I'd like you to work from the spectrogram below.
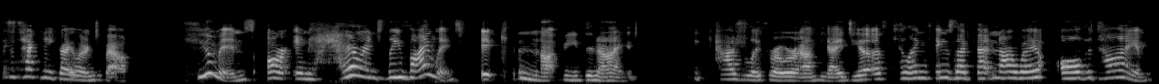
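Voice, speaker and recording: A young woman playing a blunt, scheming sorority nursing student in a dramatic reading, emphatic and matter-of-fact about dark ideas. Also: high-pitched, sing-song, normal speed, full character voice, rough recording. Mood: earnest, provocative.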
